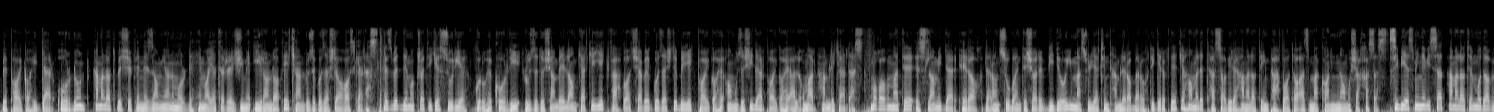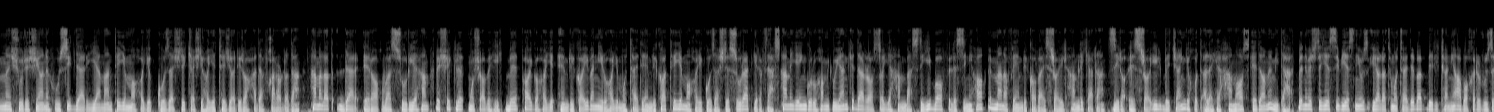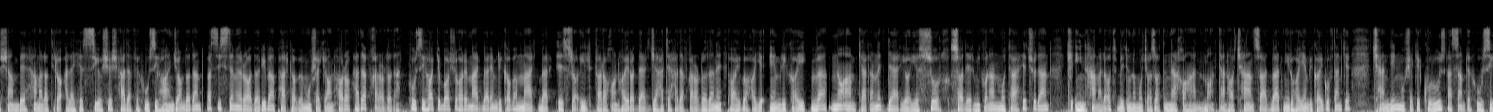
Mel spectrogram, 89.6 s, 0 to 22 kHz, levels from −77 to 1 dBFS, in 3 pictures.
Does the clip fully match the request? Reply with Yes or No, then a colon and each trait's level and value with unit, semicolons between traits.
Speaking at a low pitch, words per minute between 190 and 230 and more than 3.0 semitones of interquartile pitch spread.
No: low, 105 Hz; average, 150 wpm; average, 3.7 semitones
